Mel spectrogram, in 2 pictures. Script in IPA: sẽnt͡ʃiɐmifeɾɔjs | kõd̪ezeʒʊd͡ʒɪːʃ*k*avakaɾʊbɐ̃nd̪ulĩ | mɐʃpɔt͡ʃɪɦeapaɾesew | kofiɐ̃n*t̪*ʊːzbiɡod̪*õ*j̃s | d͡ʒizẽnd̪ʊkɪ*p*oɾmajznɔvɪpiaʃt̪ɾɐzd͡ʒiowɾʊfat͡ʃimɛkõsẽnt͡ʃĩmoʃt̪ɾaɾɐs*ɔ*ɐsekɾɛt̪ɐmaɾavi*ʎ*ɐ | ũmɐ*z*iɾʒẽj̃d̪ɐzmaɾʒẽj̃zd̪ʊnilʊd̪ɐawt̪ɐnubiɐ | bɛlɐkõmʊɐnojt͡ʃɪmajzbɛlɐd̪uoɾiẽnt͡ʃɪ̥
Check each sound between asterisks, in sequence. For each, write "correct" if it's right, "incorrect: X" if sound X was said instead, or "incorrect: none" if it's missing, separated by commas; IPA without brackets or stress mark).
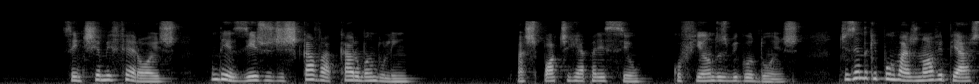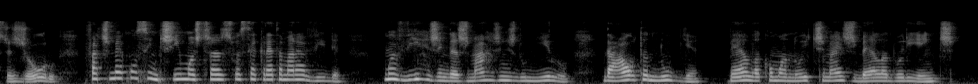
correct, incorrect: d̪, correct, correct, incorrect: u, correct, incorrect: v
